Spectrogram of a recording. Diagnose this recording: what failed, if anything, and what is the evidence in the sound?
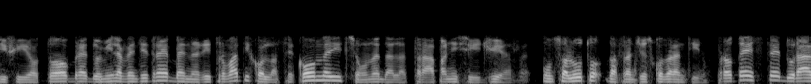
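The failure is at the codec stage: the speech has been through the G.723.1 codec for its whole length. Nothing reaches above 3.6 kHz, and the band sits at roughly 150 Hz to 3.5 kHz, so the sound is muffled. It is also hoarse, with smeared consonants. Band-limiting alone would only dull the sound. The added roughness comes from a coarse voice model refreshed only every 30 ms, consistent with heavy coding at around 6 kbit/s.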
